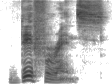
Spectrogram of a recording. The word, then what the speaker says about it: difference: Difference. Difference. Difference. Kon sa ou gen dwa tande yo di difference. Yo fait 2 syllabes.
